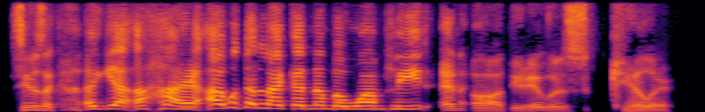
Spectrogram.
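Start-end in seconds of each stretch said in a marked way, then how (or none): 0.6-3.2 loud, very high-pitched comic voice. Retelling a friend ordering at McDonald's: Miss Swan voice. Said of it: "he did the whole order as Miss Swan from Mad T V".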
